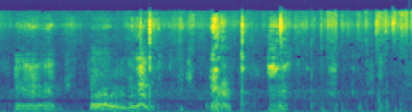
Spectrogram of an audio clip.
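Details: Dog from a recording featuring a Jagdterrier and a shepherd dog, making a wavering, tonal growl-whine that dips and rises, then several shorter gruff vocal bursts. Low background rumble throughout.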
